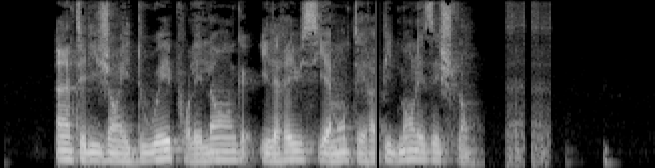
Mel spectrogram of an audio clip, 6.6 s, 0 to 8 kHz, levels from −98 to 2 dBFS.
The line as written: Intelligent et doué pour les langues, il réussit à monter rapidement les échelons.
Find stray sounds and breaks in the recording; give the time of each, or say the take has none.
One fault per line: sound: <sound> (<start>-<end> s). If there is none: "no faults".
sound: dropout (3.7-3.8 s)
sound: laugh (5.0-5.5 s)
